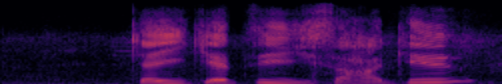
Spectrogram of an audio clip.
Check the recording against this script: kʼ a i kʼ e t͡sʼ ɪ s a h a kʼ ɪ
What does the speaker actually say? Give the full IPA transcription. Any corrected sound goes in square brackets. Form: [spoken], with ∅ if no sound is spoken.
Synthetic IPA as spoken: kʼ a i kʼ e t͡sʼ [i] s a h a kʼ ɪ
